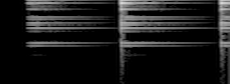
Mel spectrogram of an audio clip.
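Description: Two bell-like dings about a second apart, each ringing briefly and fading away, with the second louder than the first: a countdown sound effect ticking off the numbers.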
